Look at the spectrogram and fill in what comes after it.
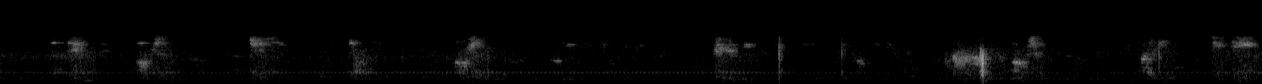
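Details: A household pet Chihuahua asleep, snoring in soft, breathy, wheezing puffs that come roughly once a second, some raspy, with a steady faint hum beneath in a quiet indoor room.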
